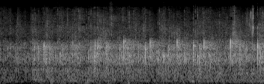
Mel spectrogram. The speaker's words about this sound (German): Einen kleinen Applaus. Deine Bühne.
